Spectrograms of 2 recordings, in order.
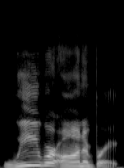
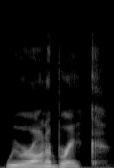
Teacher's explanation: If you listen to that clip, which the source encourages you to do, you hear heavily stresses we and especially break. There's a specific frustrated tone, a really dramatic intonation contour, maybe a big rise on break followed by a sharp fall.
